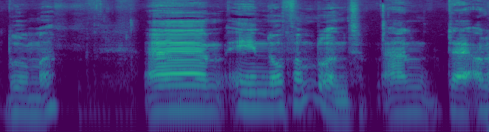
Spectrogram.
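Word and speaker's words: Boulmer: Air Force boom um it's spelled b-o-u-l-m-e-r Boomer um in Northumberland and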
